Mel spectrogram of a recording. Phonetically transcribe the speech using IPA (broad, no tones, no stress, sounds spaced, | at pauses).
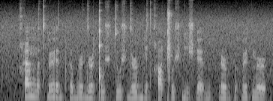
qʰ i ŋʷ ɑ t k͡p ø ɾ ə d pʰ ə b ə˞ d ə˞ ǃ u ʃ t u ʃ d ə˞ b i d qʰ a ǁ u ʃ ɠ i ʃ ɠ ɛ b | ɾ ə˞ b k͡p ə k͡p ø t m ə˞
